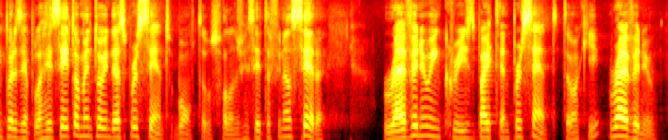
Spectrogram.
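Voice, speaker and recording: A Brazilian man with a Brazilian Portuguese accent, talking over a screen recording as an English teacher. His voice sits a little high for a man, and he keeps it chatty, tossing in quick tag questions between points. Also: a bit bright. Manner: chatty, peppered with "né?" and "ó". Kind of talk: casual screen-share tutorial.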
